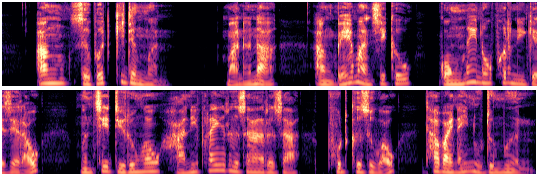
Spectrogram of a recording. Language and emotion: Bodo, fearful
